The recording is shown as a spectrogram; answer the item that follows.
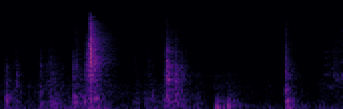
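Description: Four sharp, irregularly spaced clicks, the first the loudest.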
